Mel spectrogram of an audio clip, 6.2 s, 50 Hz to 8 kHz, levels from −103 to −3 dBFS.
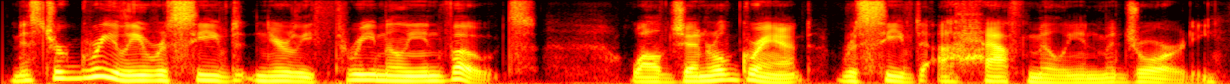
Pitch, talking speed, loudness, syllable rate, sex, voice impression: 120 Hz, 145 wpm, -21 LUFS, 5.4 syllables/s, male, very masculine, very adult-like, slightly old, thick, slightly tensed, powerful, bright, soft, clear, fluent, cool, very intellectual, slightly refreshing, very sincere, calm, very friendly, very reassuring, unique, elegant, slightly wild, sweet, lively, very kind, slightly intense, slightly modest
